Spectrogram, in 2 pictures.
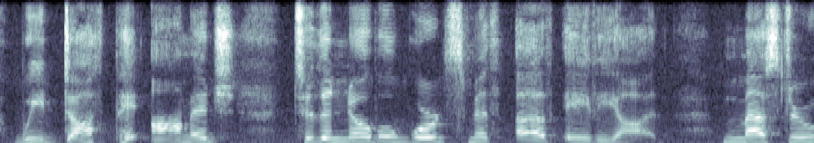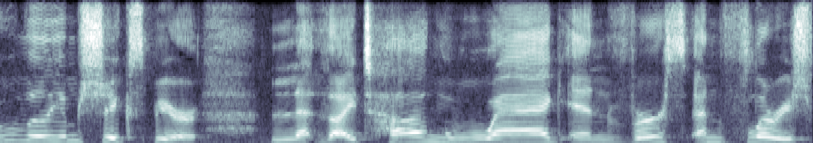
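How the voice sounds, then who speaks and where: A man putting on a grandiose mock-Shakespearean voice, proclaiming in slow, theatrical, old-fashioned verse. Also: a little mellow. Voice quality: booming, theatrical, drawn-out declamation.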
